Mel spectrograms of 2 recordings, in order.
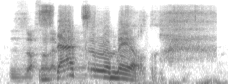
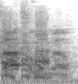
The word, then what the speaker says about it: Zasalamel: Keep pronouncing his name incorrectly. So That's a Lamel. Yeah, very interesting character. I mean, I knew about him already, but very interesting character to write about. And that character's name is Sabro. Dark Wizard. I'll call him that. It's Zasalamel. Zasalamel. It's Zasalamel. Short A.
